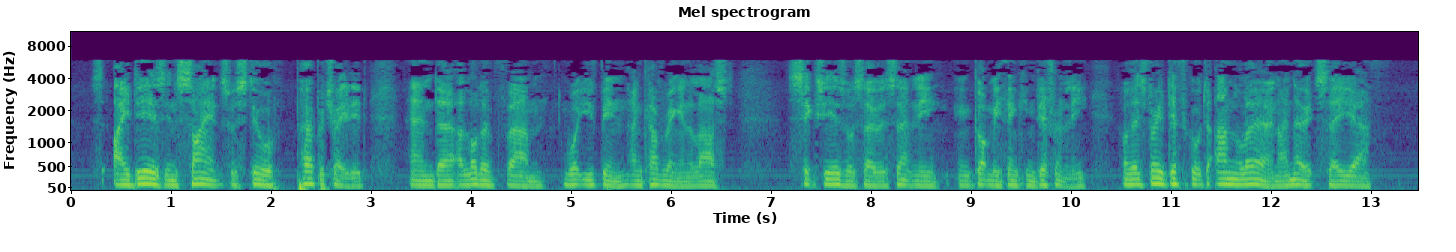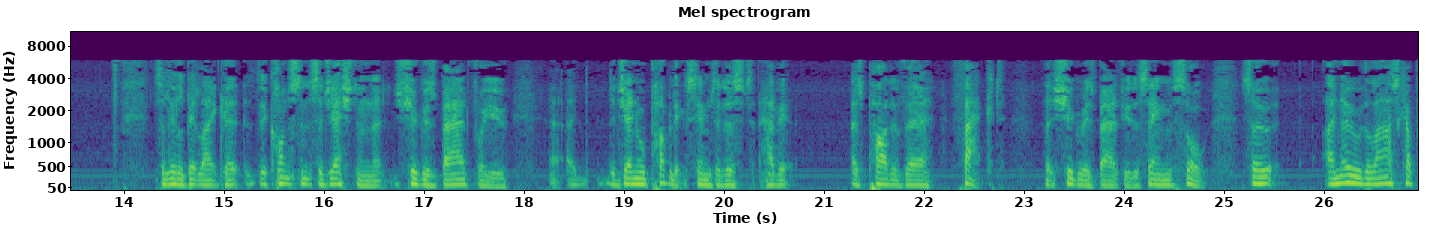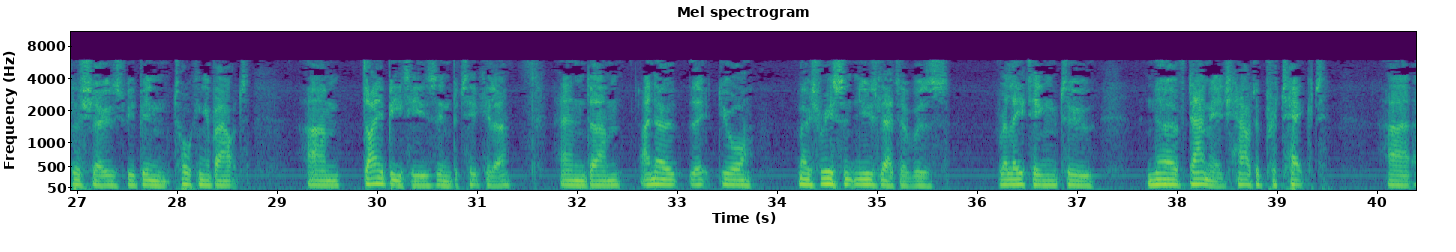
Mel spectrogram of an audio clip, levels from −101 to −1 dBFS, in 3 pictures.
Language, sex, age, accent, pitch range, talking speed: English, male, 30-49, British, 95-120 Hz, 165 wpm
